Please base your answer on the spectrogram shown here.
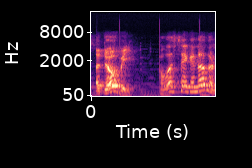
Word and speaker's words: Adobe: So one name is Adobe, Adobe, but it's not pronounced Adobe, it's pronounced Adobe.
